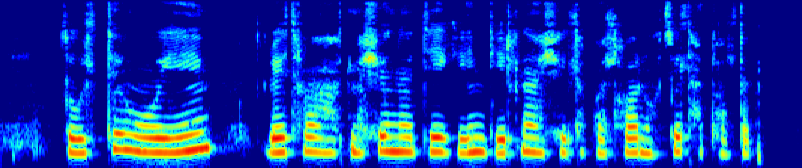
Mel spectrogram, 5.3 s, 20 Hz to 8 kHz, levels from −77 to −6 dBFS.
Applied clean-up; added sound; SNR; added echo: none; none; none; none.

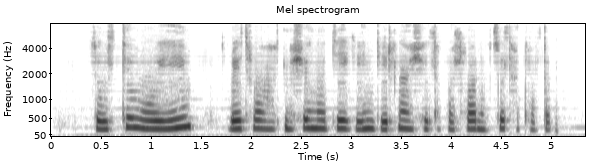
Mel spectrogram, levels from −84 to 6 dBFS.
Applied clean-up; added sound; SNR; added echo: neural separator model SepFormer DNS4.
